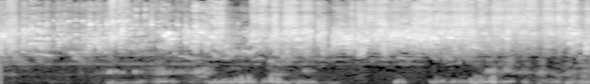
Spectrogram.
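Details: Winter breeding budgies keep up a dense high chatter of chirps and squeaks, accompanied by intermittent low rattling taps throughout.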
